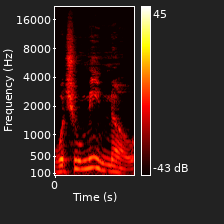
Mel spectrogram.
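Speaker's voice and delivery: ordinary delivery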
